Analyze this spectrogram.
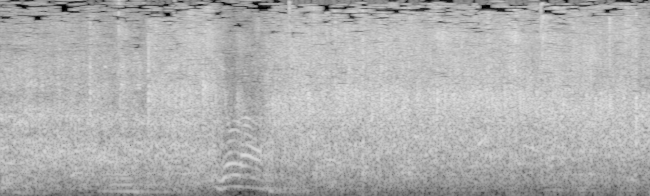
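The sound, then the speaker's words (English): A large audience applauds loudly and steadily for several seconds, a dense wash of clapping with a brief cheer or whoop rising out of it near the middle. “You're an appropriately rambunctious crowd. You're seething with subterranean enthusiasms.”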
